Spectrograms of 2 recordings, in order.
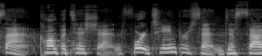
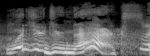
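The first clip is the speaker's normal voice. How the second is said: laughing loudly through the question; 5 semitones higher, 11 dB louder, slower than usual. Real, not acted. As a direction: ask while cracking up. Laughing at dad's story.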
